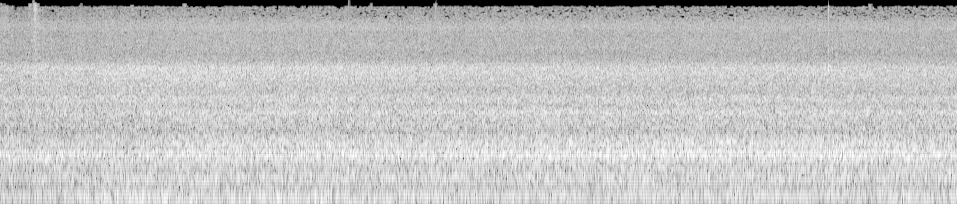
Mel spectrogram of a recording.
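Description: Hankyu commuter train running through the underground Sakaisuji Line tunnel, heard from inside the car: a steady rumble of wheels and running gear with a low hum.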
